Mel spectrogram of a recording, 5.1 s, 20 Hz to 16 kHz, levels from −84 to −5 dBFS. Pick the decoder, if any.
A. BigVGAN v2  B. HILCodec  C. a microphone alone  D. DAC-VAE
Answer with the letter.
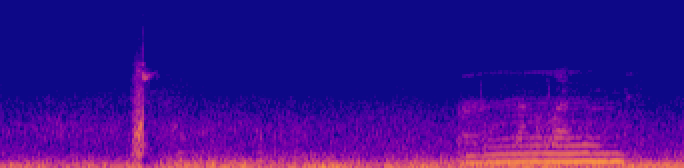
A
